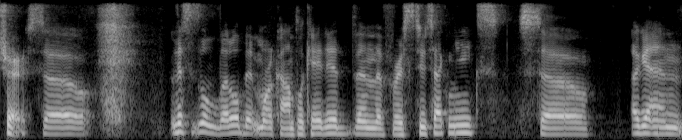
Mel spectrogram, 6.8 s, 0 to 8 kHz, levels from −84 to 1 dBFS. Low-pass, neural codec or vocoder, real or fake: 7.2 kHz; vocoder, 44.1 kHz, 80 mel bands, Vocos; fake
